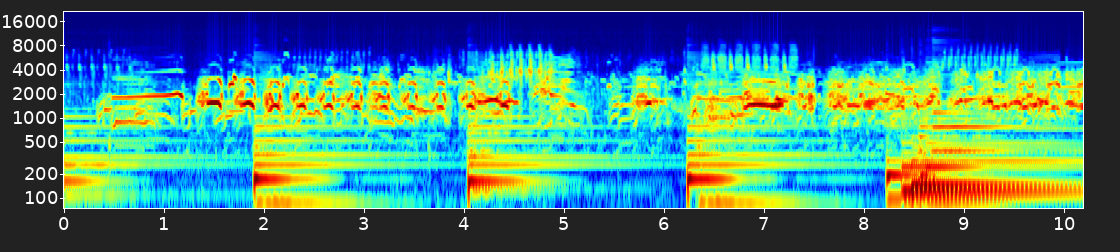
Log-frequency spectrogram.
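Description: A flock of birds calling, many short overlapping calls that bend in pitch, over background music of sustained chords that change about every two seconds.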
